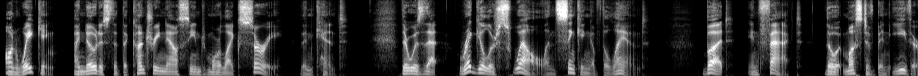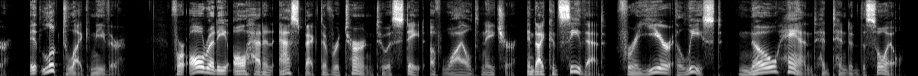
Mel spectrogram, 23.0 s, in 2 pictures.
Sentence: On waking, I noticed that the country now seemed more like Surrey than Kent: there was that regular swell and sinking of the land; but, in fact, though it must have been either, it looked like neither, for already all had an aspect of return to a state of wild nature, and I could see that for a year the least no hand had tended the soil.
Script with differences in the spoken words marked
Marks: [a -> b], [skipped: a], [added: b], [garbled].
On waking, I noticed that the country now seemed more like Surrey than Kent: there was that regular swell and sinking of the land; but, in fact, though it must have been either, it looked like neither, for already all had an aspect of return to a state of wild nature, and I could see that for a year the least no hand had tended the soil.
